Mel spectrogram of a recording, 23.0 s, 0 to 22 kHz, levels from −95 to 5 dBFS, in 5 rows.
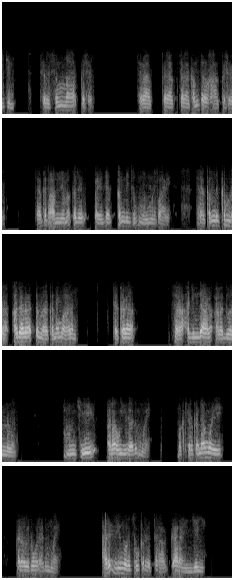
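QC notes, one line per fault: Throughout, RealAudio 14.4 codec: muffled, gargly speech with nothing above 3.8 kHz, squeezed into 300 Hz to 3.4 kHz, which fits heavy 8 kbit/s dial-up coding.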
